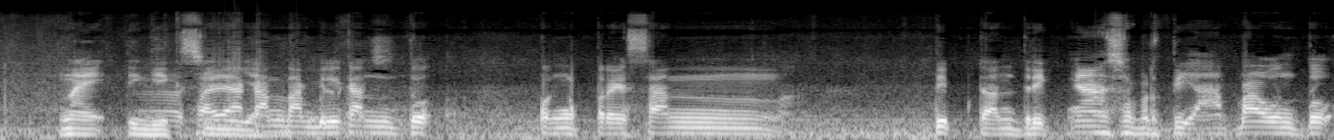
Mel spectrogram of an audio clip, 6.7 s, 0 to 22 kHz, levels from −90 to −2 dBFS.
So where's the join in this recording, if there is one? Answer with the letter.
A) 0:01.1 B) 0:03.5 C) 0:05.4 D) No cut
A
